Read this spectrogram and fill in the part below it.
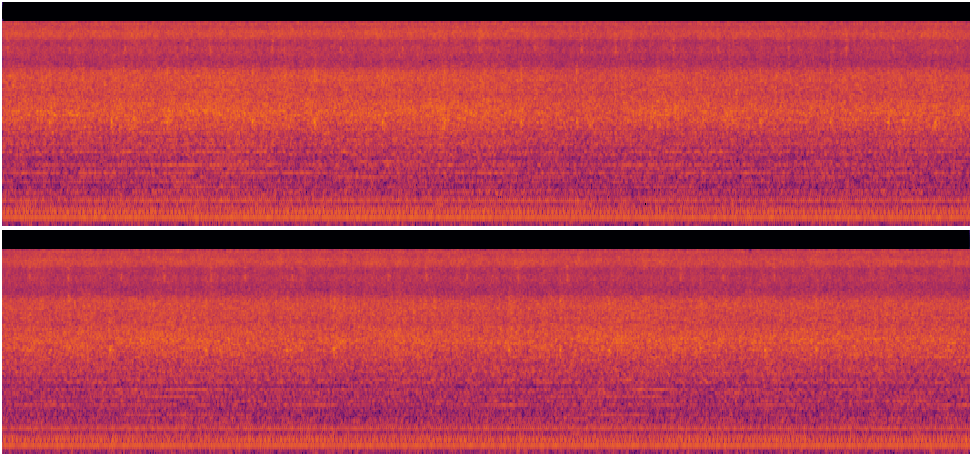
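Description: A propeller engine drones steadily at a low, even pitch.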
